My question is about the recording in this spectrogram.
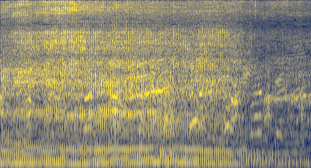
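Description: A racing motorcycle's engine running hard as it passes along the dirt track, its note dipping and rising slightly, then fading near the end.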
